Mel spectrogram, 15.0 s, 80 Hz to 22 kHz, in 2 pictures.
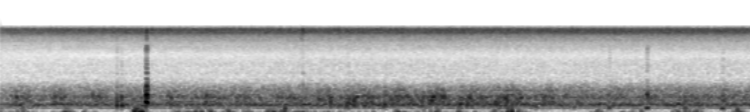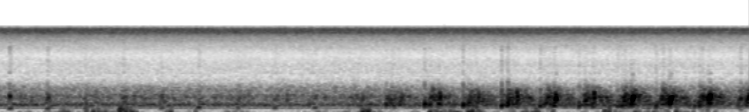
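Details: Fetal heartbeat on Doppler at 6 months of pregnancy in a mother with PCOS, now stronger than before: steady hiss with rapid rhythmic whooshing pulses at about 130-150 beats a minute.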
